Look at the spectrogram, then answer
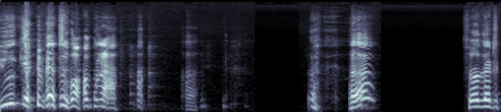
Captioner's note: laughs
